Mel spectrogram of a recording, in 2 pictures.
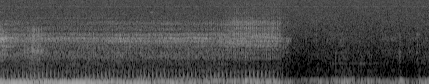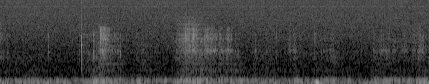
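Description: Dirt bike engine idling, then cut off abruptly about four seconds in. After it stops, wind rumbles on the helmet-mounted microphone, with a few small clicks and one sharp knock near the end.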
